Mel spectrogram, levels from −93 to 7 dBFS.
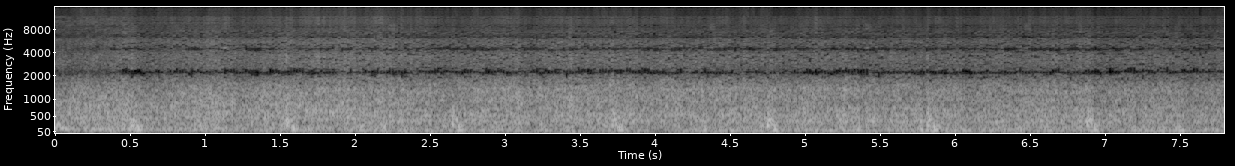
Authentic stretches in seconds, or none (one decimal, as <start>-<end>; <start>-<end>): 1.1-1.8; 4.5-7.8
